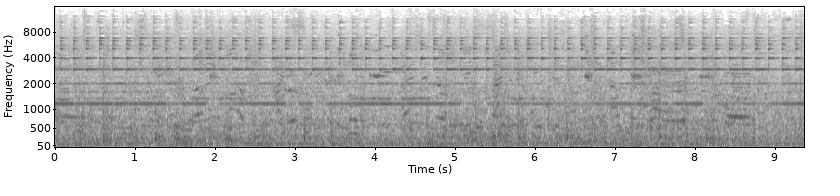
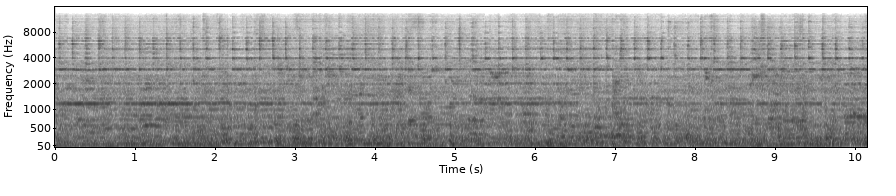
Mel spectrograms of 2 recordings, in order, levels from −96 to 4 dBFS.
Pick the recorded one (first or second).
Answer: first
